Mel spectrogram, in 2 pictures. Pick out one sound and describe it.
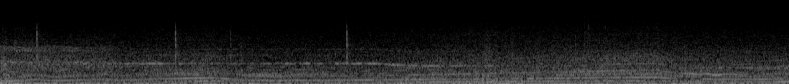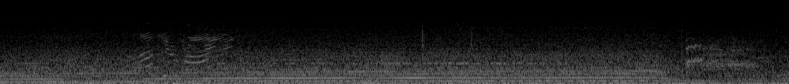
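A car engine hums and revs up and down as a car drives along.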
